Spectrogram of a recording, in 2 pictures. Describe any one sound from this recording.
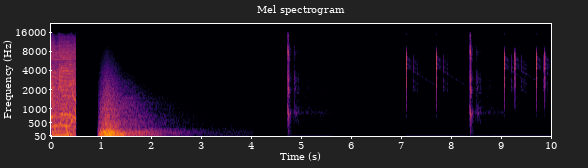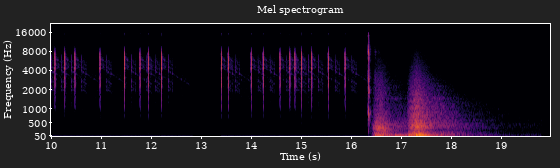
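A soft whoosh sweeps in and fades as the menu changes.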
